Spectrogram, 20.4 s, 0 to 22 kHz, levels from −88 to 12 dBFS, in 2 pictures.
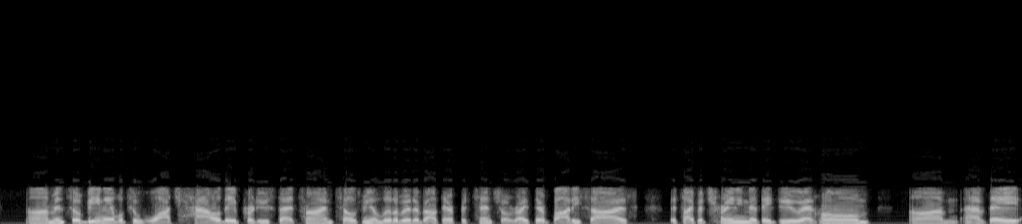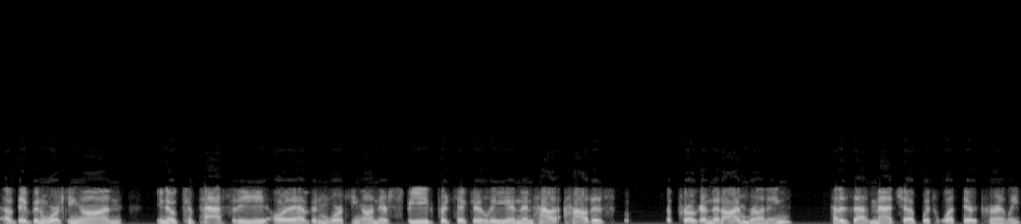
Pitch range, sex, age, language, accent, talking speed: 115-135 Hz, male, 40-59, English, American, 210 wpm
